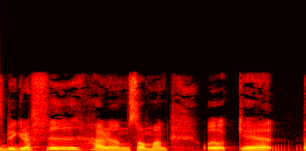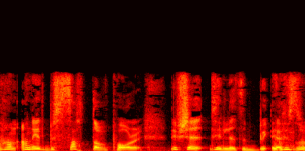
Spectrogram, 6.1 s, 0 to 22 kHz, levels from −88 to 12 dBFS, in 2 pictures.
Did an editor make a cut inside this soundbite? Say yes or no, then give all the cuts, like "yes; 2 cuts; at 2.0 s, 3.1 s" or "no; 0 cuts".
no; 0 cuts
